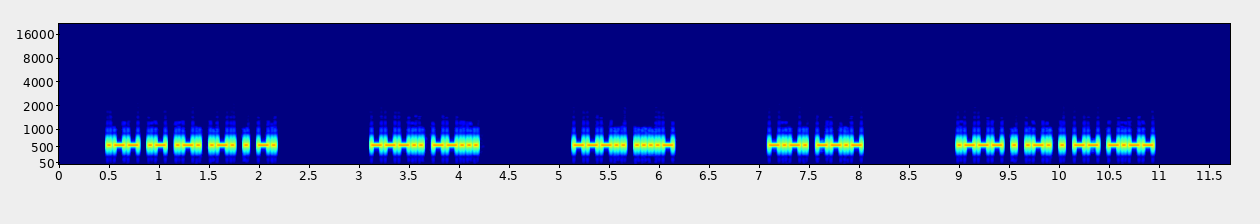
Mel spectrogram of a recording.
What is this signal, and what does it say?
Morse code, heard as a keyed tone, about 34 wpm, 550 Hz. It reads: WARREN 87 84 CQ JEREMY
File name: Ultimate Word List / 35WPM Ultimate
